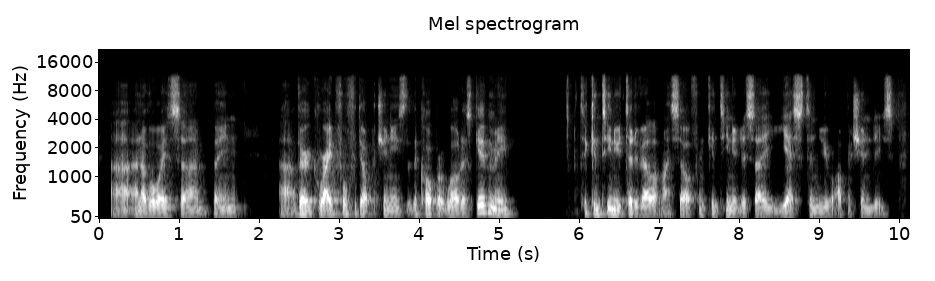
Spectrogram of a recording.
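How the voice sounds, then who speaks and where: Very fast speech from a man with an Australian accent. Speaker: business coach and consultant. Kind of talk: podcast interview. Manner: frequent filler hesitations.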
